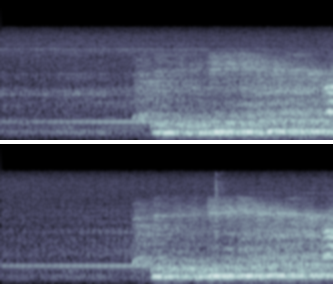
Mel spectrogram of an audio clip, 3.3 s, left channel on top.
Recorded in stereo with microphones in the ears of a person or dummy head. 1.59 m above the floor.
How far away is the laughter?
About 0.7 m.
